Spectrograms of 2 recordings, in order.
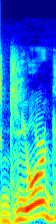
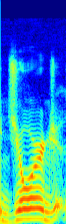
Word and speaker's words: Georg: His name is Georg Simon Ohm. Now, if we pronounce it according to English pronunciation, we would say George Simon Ohm.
